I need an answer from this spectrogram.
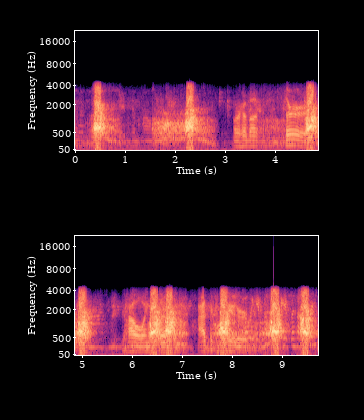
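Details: Two pet dogs, Sophie and Fenway, a basset hound and a Jack Russell terrier puppy, reacting to their own howling played back: spaced loud barks with wavering, drawn-out howling yelps between them, and a person talking in the background.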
